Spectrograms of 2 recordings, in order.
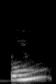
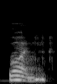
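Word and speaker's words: bonne: first word dear learners note it's not boom it's bun bun nui is night and bun is good good night but when you speak it there is no there is no break actually you don't say bond nui you just continue as if it were one word that is good night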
